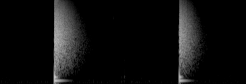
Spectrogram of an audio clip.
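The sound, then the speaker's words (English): Two snare hits from an unmodified drum machine, each a bright, noisy crack with a brief low thump. The hits are separated by about a second of silence. “if we go back to the unmodified machine.”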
